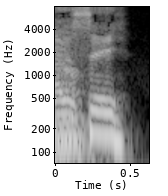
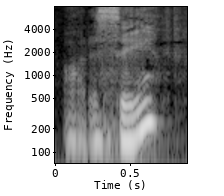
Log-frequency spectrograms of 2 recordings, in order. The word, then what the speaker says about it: Audacy: Odyssey. – Yes, Odyssey. If you don't have the app, it's free. It's spelled A-U-D-A-C-Y, like think audio. Audacious. Odyssey.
